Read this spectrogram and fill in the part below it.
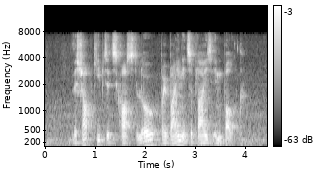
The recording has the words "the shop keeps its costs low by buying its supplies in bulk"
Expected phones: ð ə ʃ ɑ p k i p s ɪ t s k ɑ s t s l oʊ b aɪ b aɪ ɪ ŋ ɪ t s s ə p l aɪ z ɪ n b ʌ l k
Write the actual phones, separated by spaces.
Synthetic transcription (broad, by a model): ð ə ʃ ɑ p k i p s ɪ t s k ɑ s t l oʊ b aɪ b aɪ ɪ ŋ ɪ t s s ə p l aɪ z ɪ n b ʌ l k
